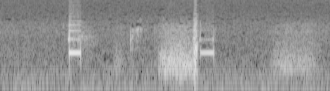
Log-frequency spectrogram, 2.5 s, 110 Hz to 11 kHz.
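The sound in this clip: A telephone keypad tone sounds as a participant on a conference call presses key 6 to mute. Two short, clear beeps come about a second apart, with some muffled background noise between them.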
